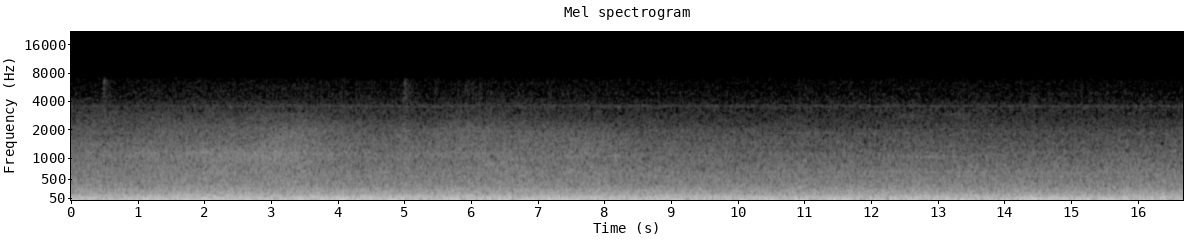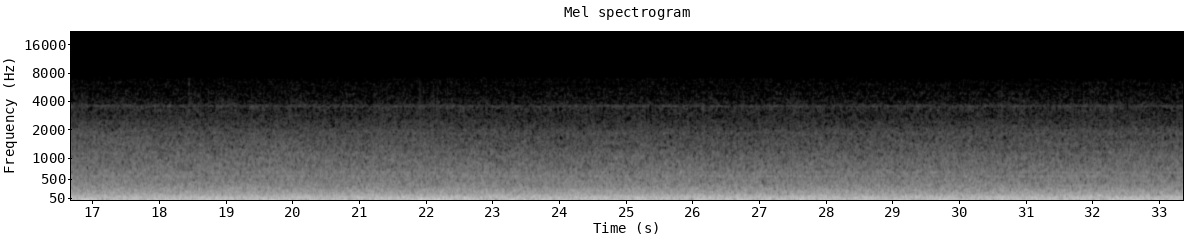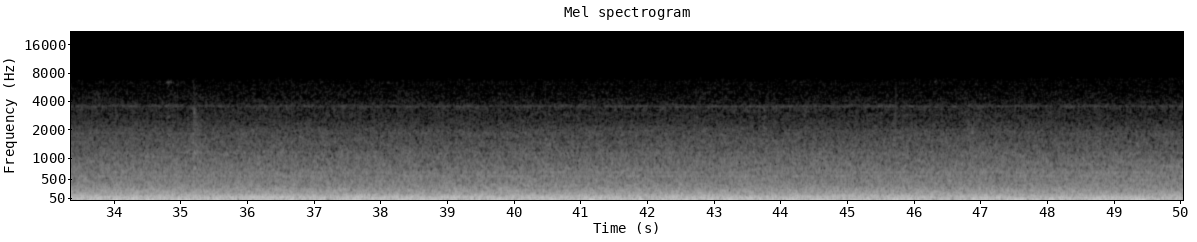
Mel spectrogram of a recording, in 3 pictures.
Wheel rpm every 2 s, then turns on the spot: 0, 0, 0, 0, 0, 0, 0, 0, 0, 0, 0, 0, 0, 0, 0, 0, 0, 0, 0, 0, 0, 0, 0, 0, 0.
none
